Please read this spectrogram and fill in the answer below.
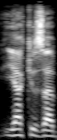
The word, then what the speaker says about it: Yakuza: Yes, And I've been saying Yakuza because typically in Japanese language, you don't emphasize any syllables. It's not like English where you emphasize a syllable or Spanish where you emphasize the second to last syllable or things like that.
